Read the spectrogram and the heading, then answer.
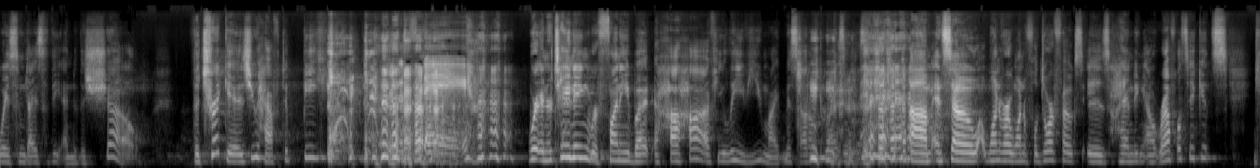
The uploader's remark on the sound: Live From C2E2. Perform live at C2E2 in Chicago!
